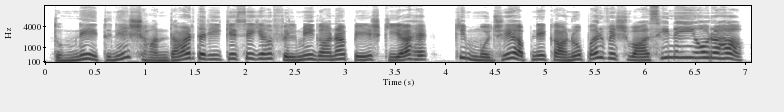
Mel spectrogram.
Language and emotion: Hindi, surprised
